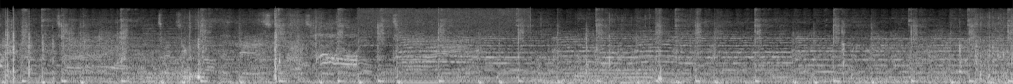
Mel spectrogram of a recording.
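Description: Skateboarding: wheels rolling on pavement with several sharp clacks of the board popping and landing, over a music track.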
